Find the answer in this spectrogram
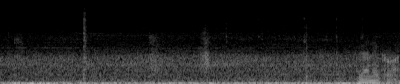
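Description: About three faint clicks, roughly a second apart, as a GT Tools glass-cutting tool is handled and set against a car's body, over a steady low rumble.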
